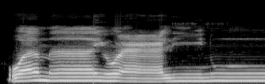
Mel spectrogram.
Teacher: نتم ضمة الياء نصبر على العين نتم كسرة اللام وضمة النون نو وليس نو. نقف على النون بسكون عارض وقبله حرف مد فهو مد عارض للسكون يمد بمقدار 2 4 6 حركات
